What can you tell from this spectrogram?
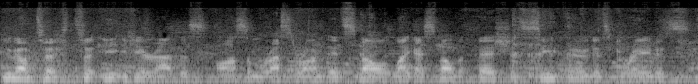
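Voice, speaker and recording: Barely pausing, a man talks at a moderate pace in a fairly high voice with fairly even intonation over noticeable background noise. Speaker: Uber driver. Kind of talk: casual conversation over lunch.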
